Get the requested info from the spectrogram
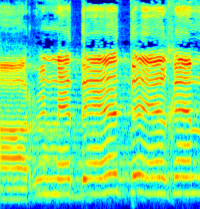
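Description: A man singing a devotional naat solo into a microphone, in a chanting style. He holds long, slightly wavering notes that step up and down in pitch, with no instruments.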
